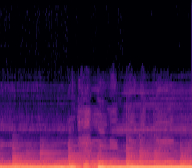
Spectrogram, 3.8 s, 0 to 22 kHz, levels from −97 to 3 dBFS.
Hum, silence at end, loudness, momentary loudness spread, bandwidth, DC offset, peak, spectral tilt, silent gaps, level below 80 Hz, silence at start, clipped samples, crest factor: none; 0 s; -20 LUFS; 4 LU; 6.4 kHz; under 0.1%; -8 dBFS; -9.5 dB/octave; none; -50 dBFS; 0 s; under 0.1%; 10 dB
